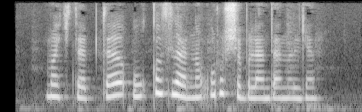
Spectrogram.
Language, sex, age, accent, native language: Uzbek, female, 18-24, Buxoro, Uzbek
